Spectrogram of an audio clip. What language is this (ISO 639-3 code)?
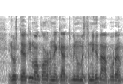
fin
